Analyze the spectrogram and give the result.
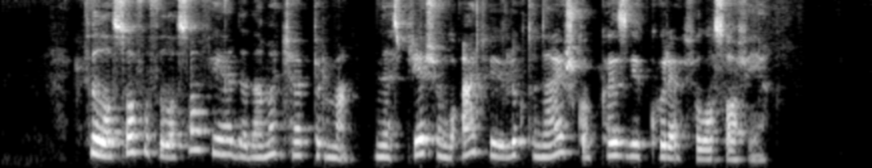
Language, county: Lithuanian, Panevėžys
